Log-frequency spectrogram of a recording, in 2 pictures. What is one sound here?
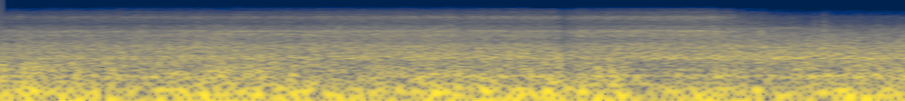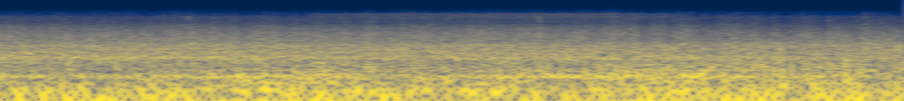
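Bicycle tyres rumble over a rough road.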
